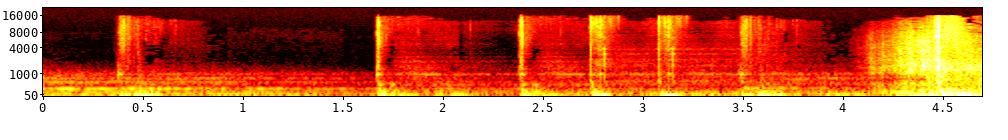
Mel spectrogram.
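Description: Short menu clicks tick several times.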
